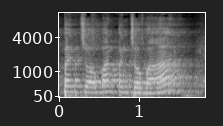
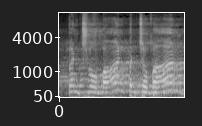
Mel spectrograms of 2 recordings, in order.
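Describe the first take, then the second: The two takes are said the same way.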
